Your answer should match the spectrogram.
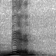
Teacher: a gente tem um D ali no meio, que é uma consoante oclusiva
